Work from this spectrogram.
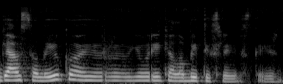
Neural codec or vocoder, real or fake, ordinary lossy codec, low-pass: none; real; Opus, 24 kbps; 14.4 kHz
